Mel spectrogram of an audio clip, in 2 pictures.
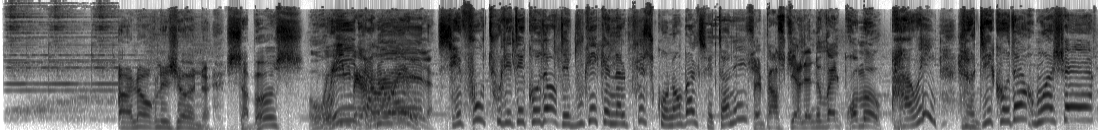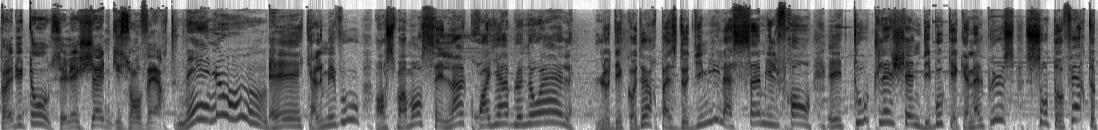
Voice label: voix speciale; voix-off; Canal plus Afrique

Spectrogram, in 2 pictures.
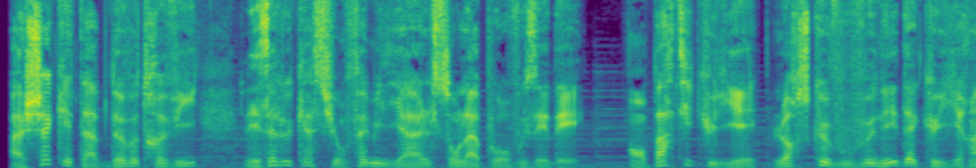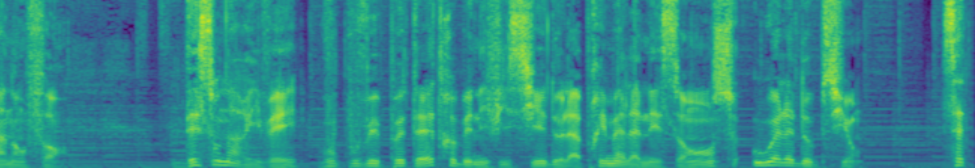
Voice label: Voix Off Motion Design Posé sobre droit; CAF

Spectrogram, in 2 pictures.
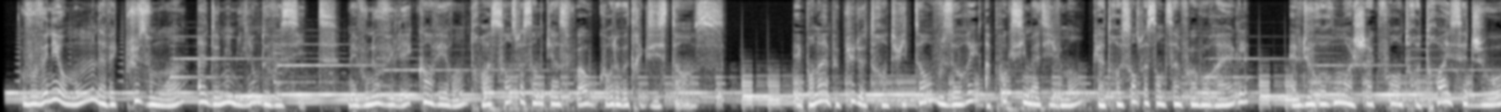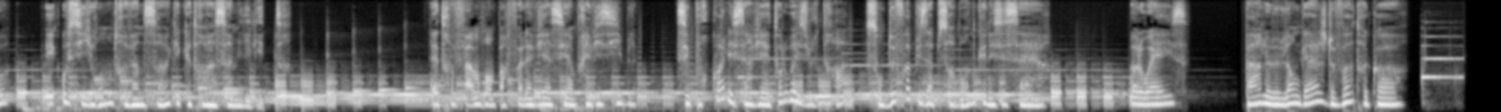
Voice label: voix droite informative; ALWAYS

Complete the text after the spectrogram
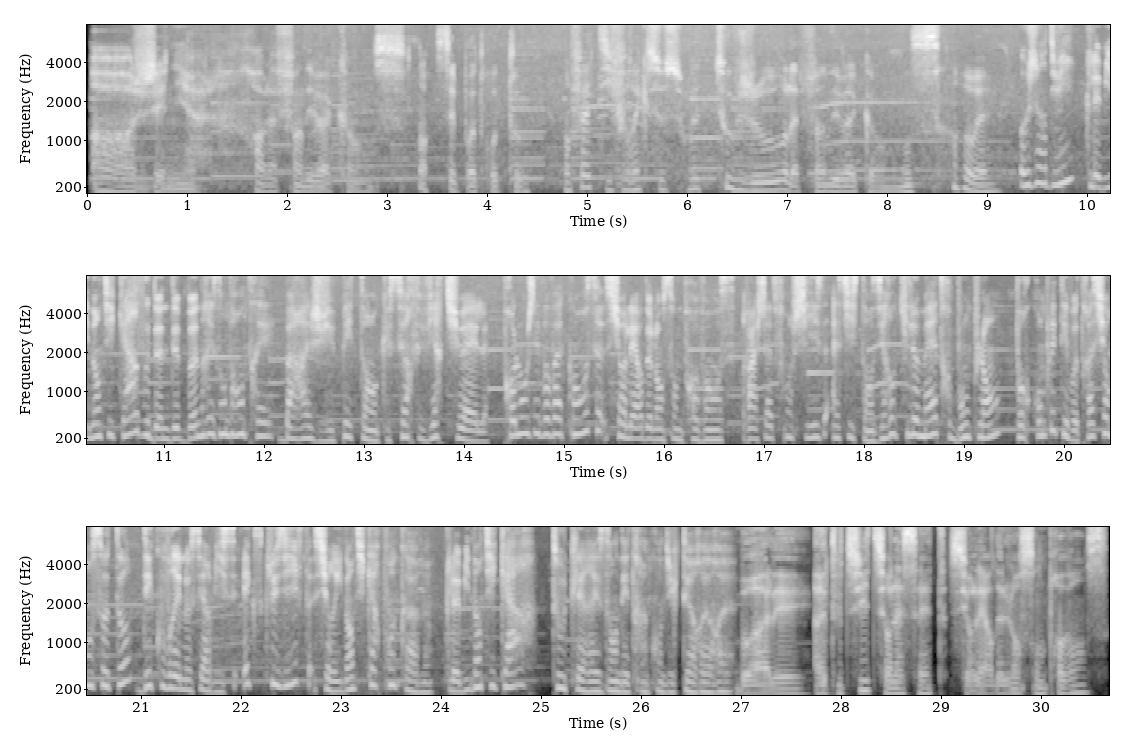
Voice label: radio; IDENTICAR

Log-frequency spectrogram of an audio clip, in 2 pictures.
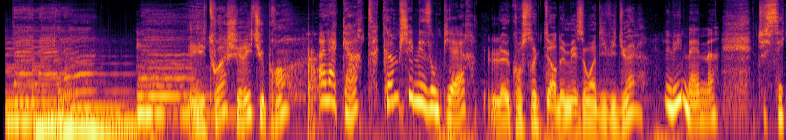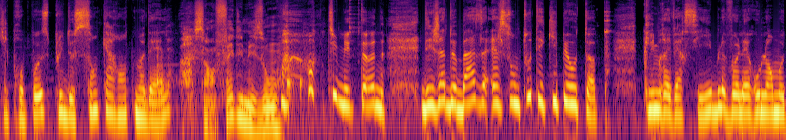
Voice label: Spot Radio Comedie duo; MAISONS PIERRE

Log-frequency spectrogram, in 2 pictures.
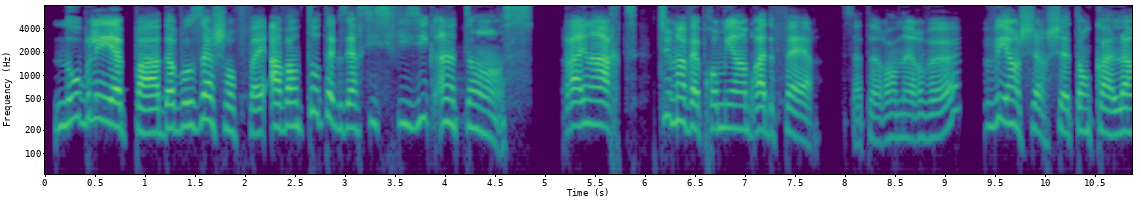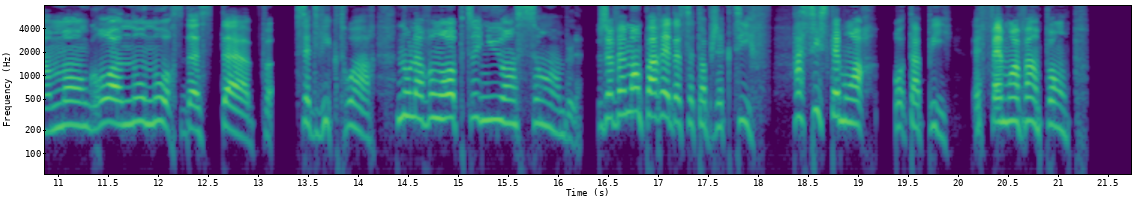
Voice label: La Guerrière Jeu Vidéo; Zarya

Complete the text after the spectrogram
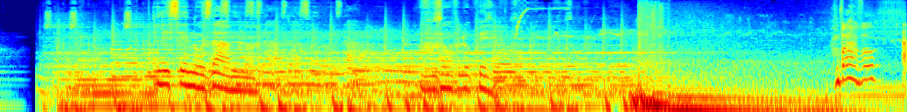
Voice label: Podcast; Destination G2084 Blue

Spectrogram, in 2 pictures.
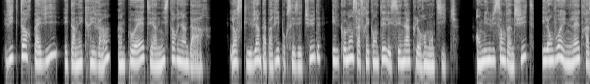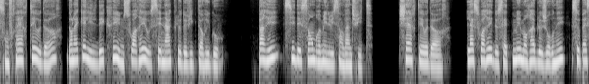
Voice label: Audioguide Exposition Les salons litteraires

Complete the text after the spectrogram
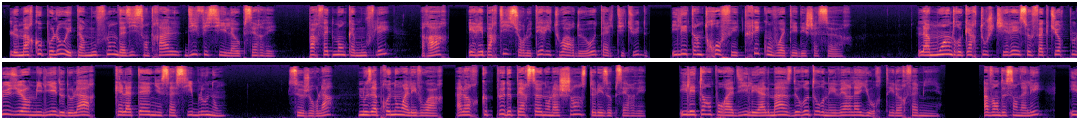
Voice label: Documentaire

